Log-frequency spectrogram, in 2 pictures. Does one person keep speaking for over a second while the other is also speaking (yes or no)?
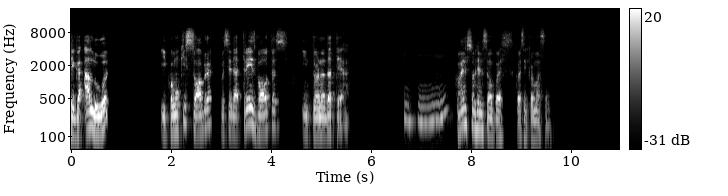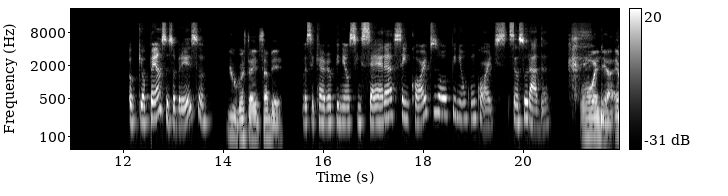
no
